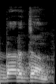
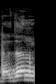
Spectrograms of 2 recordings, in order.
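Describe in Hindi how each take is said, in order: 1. यह 'darjan' की तरह बोला जाता है, इसमें r की आवाज़ है। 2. यह 'dozen' की तरह बोला जाता है, इसमें r की आवाज़ नहीं है। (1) "जैसे आप बोलते हैं दर्जन ... ये दर्जन मत बोलिए" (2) "तो डजन बोला जाता है"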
